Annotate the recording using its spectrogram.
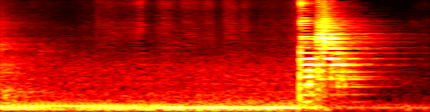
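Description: A ringing metallic clink about a second and a half in, the loudest sound here, over a steady low hum that fades out just after it.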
